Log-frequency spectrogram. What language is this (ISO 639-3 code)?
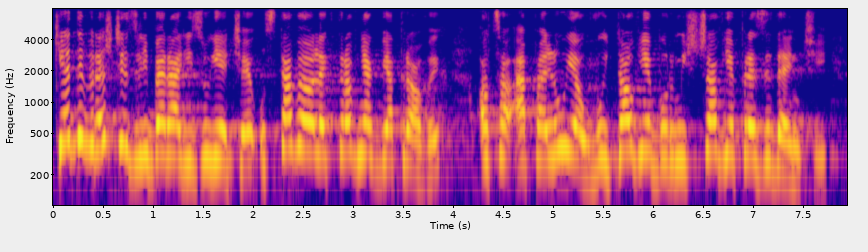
pol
